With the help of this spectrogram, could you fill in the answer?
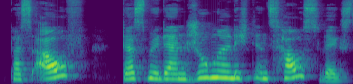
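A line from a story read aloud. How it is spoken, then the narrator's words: Old gardener calling out. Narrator (German): rief der alte Gärtner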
